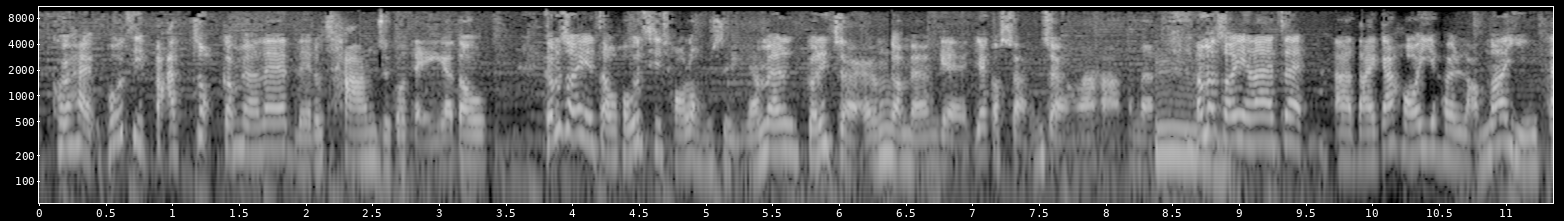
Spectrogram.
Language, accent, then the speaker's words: Cantonese; Guangdong, China; 但係即係始終呢啲都係我哋廣東人啦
